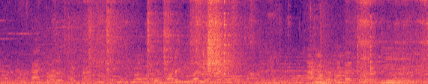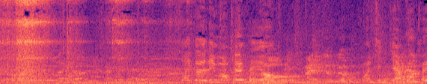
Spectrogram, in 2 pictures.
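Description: Chopsticks click against bowls and plates.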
